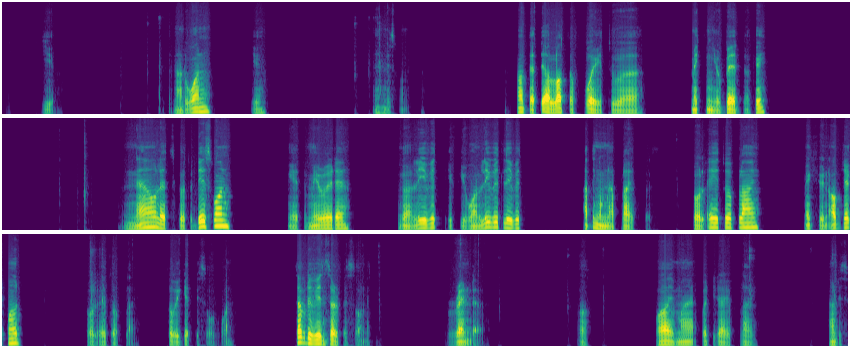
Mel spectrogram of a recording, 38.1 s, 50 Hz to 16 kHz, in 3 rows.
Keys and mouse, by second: 0.8 ctrl+r, 4.0 shift+middle click, 4.5 ctrl+r, 7.6 ctrl+r, 10.9-12.2 middle drag, 14.4 middle click, 15.9 shift+middle click, 16.3 Tab, 16.3 middle click, 24.2 click, 28.3 ctrl+a, 29.0 ctrl+a, 30.0 click, 30.4-32.6 drag, 33.1 middle click, 33.6 shift+middle drag, 34.5 click, 34.9 click, 35.2 Tab, 36.7 ctrl+r.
